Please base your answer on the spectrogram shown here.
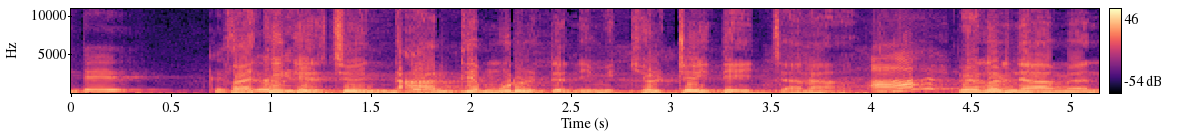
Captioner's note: questioner Laughter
